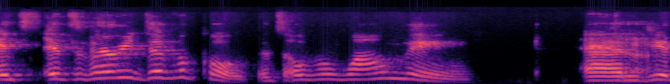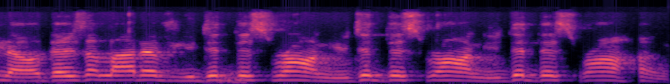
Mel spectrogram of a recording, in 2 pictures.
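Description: Speaking at a fairly quick pace with lively intonation, a woman uses a medium pitch and has a New York accent. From New York City. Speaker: social worker. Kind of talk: interview.

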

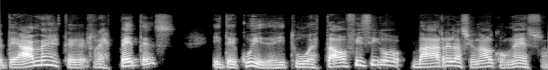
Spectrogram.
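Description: Against a quiet background, a man with a fairly high voice makes very wide pitch swings, the sound dry and close with no echo. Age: 40s. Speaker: CrossFit coach. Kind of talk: casual monologue reacting to a video.

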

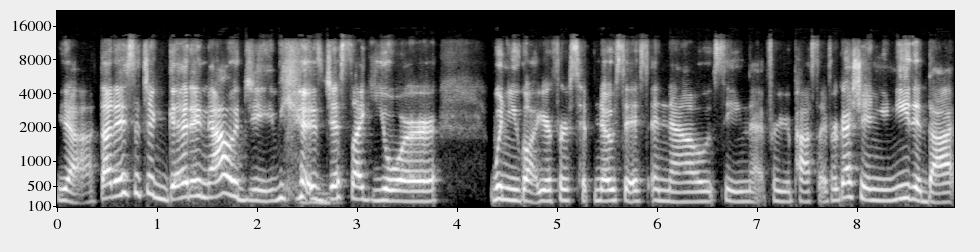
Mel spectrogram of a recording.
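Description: In an ordinary speaking voice, a woman talks at a moderate pace with a fairly high pitch and ordinary pitch variation, on a very clean recording with a silent background. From Colorado. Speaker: podcast host and personal trainer. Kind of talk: casual interview chat.

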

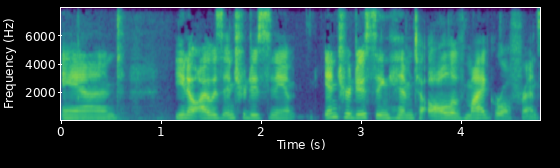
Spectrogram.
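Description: In a very clean recording with a silent background, a woman speaks with an American accent and a normal speaking voice. Her medium pitch shows ordinary variation at a moderate pace. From northern California. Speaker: country musician and tattoo artist. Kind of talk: casual chat. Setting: in a van.

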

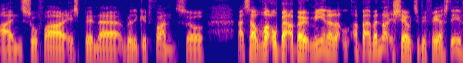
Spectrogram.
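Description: A man with a Scottish accent at a fairly quick pace, dry and close with no echo, over a quiet background. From Scotland. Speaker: podcast host and veteran. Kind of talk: casual interview chat.

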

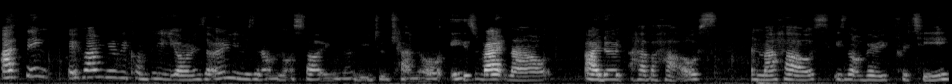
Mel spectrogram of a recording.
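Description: With a plain, everyday voice, a woman speaks at a moderate pace in a fairly high pitch, showing ordinary pitch variation and big swings in loudness. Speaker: co-host, tutor. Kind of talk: casual chat. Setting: self-isolating at home.

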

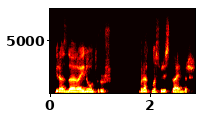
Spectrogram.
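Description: A man is speaking here. The sound is dry and close, with no echo. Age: 40s. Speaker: anatomy lecturer. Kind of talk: interview.

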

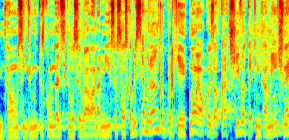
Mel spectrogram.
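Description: A man speaks with a fairly high pitch and ordinary pitch variation. Noticeable background noise runs under his voice. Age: 30s. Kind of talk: podcast interview.

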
